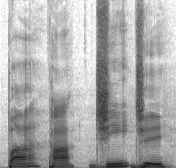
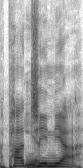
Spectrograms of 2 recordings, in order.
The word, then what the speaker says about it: Padjinha: Padjinha. How the hell are you? Yo, pronounce your name properly for me, because I feel... Padjinha. Nya. So there's a nya now. Padjinha.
